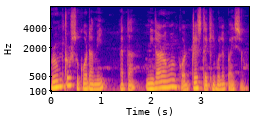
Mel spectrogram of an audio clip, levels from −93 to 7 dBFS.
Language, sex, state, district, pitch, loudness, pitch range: Assamese, male, Assam, Sonitpur, 140 Hz, -16 LUFS, 125-170 Hz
